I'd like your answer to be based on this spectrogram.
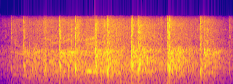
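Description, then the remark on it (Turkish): Many people clap together in support of health workers, with Boris Johnson applauding outside the prime minister's residence, in a steady, crackling wash of applause, with sharper individual claps standing out roughly every half second and indistinct voices mixed underneath. “Johnson basın toplantısından sonra başbakanlık konutundan çıktı, sağlık çalışanlarını alkışlayarak destek verdi.”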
